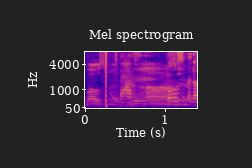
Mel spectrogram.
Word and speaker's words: Boseman: Boseman. – Okay, Chadwick Boseman.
